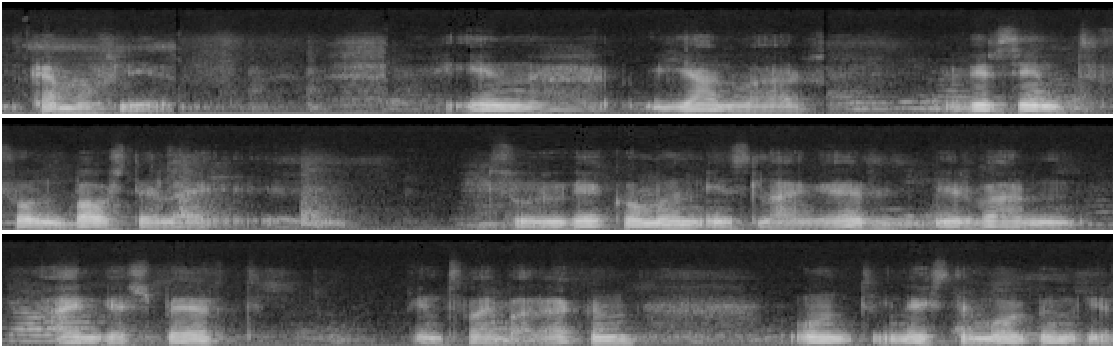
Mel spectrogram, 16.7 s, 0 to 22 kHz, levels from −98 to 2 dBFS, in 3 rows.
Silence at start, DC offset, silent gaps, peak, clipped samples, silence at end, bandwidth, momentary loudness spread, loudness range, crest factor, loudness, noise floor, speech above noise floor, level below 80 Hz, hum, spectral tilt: 0 s; under 0.1%; none; -10 dBFS; under 0.1%; 0 s; 15.5 kHz; 20 LU; 4 LU; 18 dB; -28 LUFS; -55 dBFS; 28 dB; -52 dBFS; none; -7.5 dB/octave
